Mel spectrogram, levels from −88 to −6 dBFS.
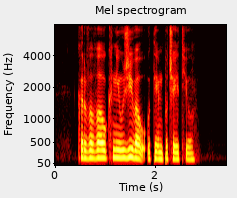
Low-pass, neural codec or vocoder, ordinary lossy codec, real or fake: none; none; none; real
